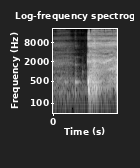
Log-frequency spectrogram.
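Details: Adult who has been very sick for the past week gives a brief throat catch, then one harsh, dry-sounding cough burst trailing into a noisy exhale in a quiet room; cough.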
